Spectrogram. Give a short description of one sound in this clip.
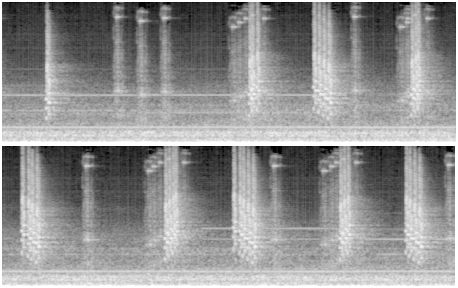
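Game tiles click and slide into place with short electronic chimes.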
